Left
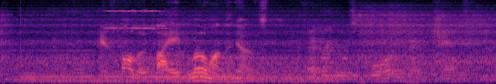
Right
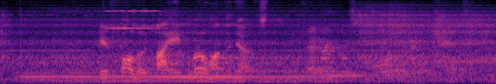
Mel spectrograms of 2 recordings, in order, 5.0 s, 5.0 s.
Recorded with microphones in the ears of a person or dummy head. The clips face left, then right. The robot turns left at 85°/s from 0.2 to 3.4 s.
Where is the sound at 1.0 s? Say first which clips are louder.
Right 1 dB; 150° right, 0.9 m; by 2.7 s 60° left, 0.9 m.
